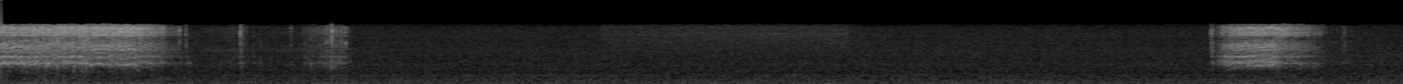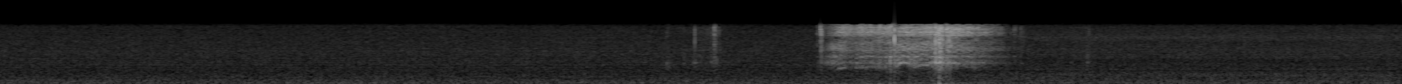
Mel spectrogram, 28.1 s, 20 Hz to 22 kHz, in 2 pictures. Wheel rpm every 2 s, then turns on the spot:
80, 10, 0, 0, 0, 0, 40, 0, 0, 0, 0, 60, 0, 0.
12-14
